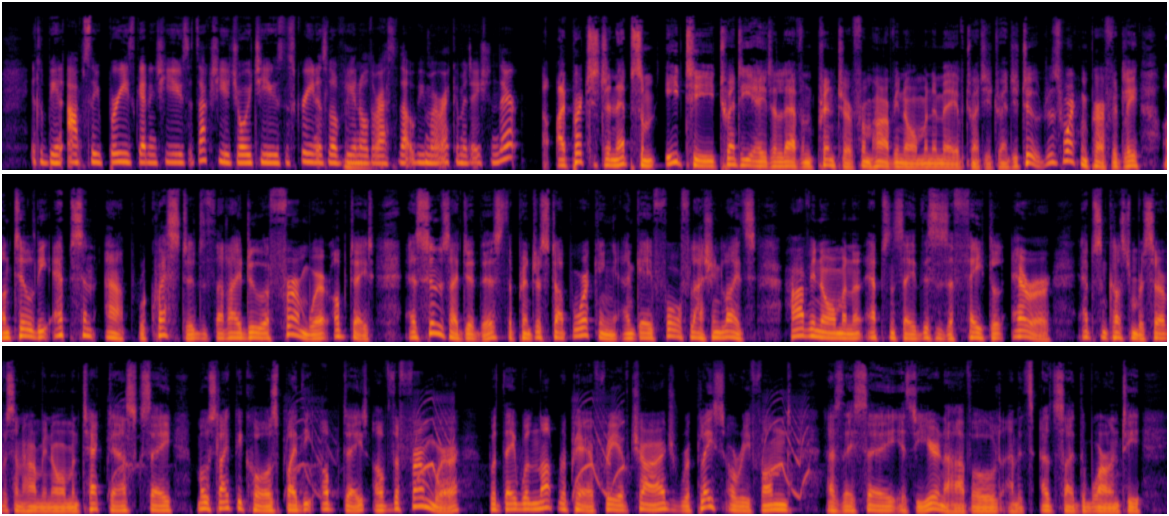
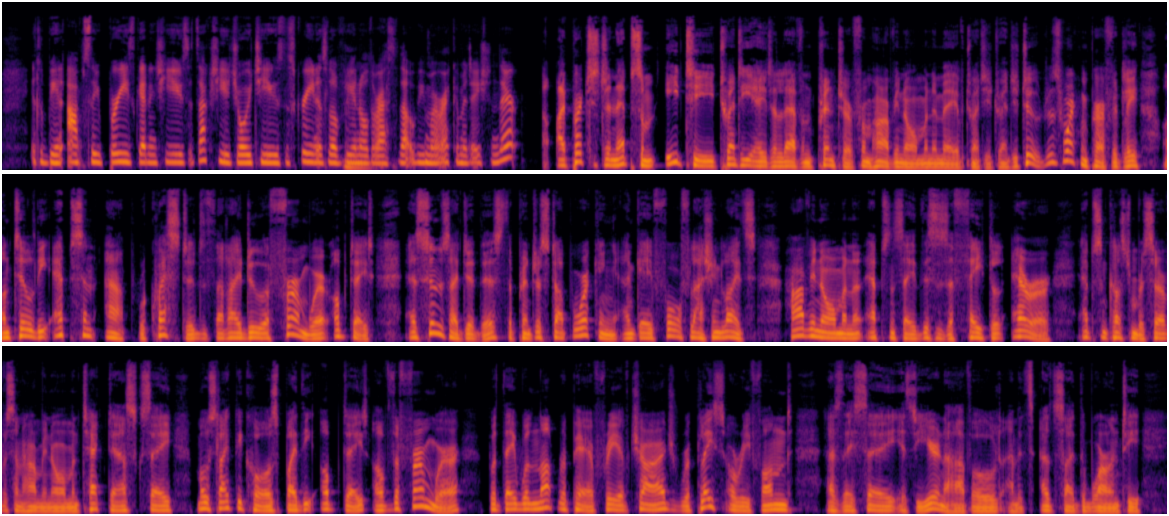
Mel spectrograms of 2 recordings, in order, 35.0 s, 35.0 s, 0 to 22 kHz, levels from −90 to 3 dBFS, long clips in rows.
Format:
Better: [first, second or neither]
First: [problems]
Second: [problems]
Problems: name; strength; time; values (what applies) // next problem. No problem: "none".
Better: second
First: siren; noticeable; from 24 to 31 s; peak 7 dB below the speech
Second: none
